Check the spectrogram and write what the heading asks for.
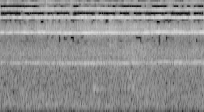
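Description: Small altar hand bells rung without pause as the monstrance is raised, a steady high ringing that marks the blessing with the Blessed Sacrament.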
